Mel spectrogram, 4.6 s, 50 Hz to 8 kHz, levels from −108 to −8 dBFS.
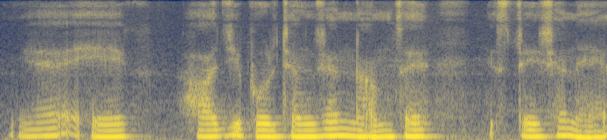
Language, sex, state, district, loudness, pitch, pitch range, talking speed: Hindi, male, Uttar Pradesh, Jyotiba Phule Nagar, -14 LUFS, 135 Hz, 130-140 Hz, 105 wpm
